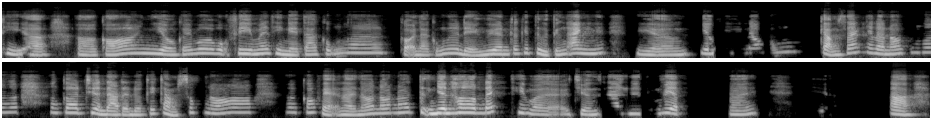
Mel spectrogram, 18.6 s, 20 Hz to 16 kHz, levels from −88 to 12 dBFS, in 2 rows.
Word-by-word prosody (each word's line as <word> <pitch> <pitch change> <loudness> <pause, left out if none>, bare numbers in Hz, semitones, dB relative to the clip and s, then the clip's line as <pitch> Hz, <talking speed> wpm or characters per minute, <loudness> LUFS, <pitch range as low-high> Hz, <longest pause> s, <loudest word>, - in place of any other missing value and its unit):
thì, 235 -5 -1
ờ, 180 0 0 0.3
ờ, 180 -1 -2
có 215 +8 +2
nhiều 245 -8 0
cái 215 +3 -3
bô 260 0 0
bộ 230 -2 -2
phim 235 -2 +2
ấy 255 +1 +1
thì 240 - 0
người 185 -3 +2
ta 200 +1 -2
cũng, 235 +6 -6
ơ, 285 0 -4 0.2
gọi - - +1
là, 180 -1 -2
cũng, 195 +5 -5
ơ, 260 0 -1
để 175 -7 +1
nguyên 215 +3 +2
các 240 - -3
cái 275 - -4
từ 220 -7 +2
tiếng 205 +3 -2
Anh 255 -1 +5
ấy, 270 - -6 0.3
thì, 195 -3 -2
ờ, 180 +1 -1 0.3
nhiều 240 - +1
khi 265 0 -35
nó 275 0 -6
cũng 315 - -16 0.4
cảm 180 - +4
giác 280 +10 0
như 280 - -3
là 240 -3 +2
nó 225 +3 0
cũng 295 +4 -16
có, 310 +1 -7 0.3
ưm, 295 -1 -7
có 290 -1 +2
truyền 260 -8 +4
đạt 190 -1 +5
lại 180 - +1
được 185 0 0
cái 235 +4 -3
cảm 170 - +1
xúc 295 - -1
nó 295 +3 -1 0.3
nó 310 - -9
có 300 0 -2
vẻ 205 -4 +2
là 185 -1 +1
nó 215 +5 0
nó 265 +2 0
nó 295 +2 -2
tự 300 - 0
nhiên 265 +2 +9
hơn 290 0 +5
đấy 300 +2 +7 0.2
khi 290 -3 -2
mà 210 -5 -2
chuyển 200 0 -1
sang, 245 +4 -4
ơ, 235 - -2 0.2
tiếng 255 +3 -9
Việt, 260 -5 +5 0.5
đấy 205 0 -2 0.2
thì, - - -31 1.1
à 225 - +6
à, 185 - -11
240 Hz, 235 wpm, -19 LUFS, 200-275 Hz, 1.1 s, nhiên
